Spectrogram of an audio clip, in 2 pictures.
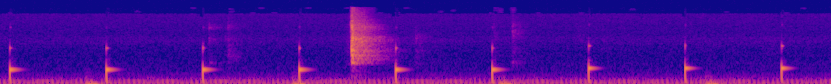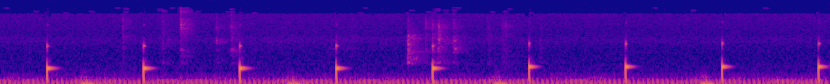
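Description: Intellijel Plonk physical-modelling percussion synth playing a steady run of short struck notes, about three to four a second. Its pitch steps up by semitones as the Teletype's CV output is set to higher equal-temperament note numbers.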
